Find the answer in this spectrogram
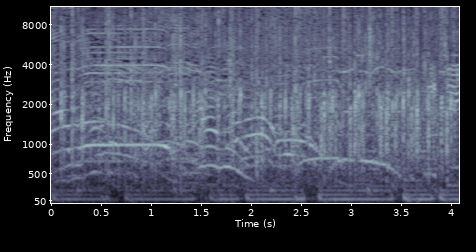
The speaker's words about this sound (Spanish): y eso ha sido en Mérida, en el Teatro Romano de Mérida y en el Festival de Teatro Clásico de Mérida, así que creo que el primer aplauso es para el festival y para el pueblo extremeño.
